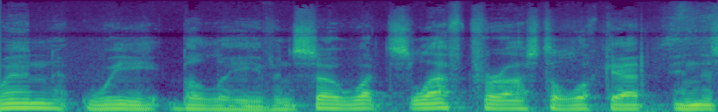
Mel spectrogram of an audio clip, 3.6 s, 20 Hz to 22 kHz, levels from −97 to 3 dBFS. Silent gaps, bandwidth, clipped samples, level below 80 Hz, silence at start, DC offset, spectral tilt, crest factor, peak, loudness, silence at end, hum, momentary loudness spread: none; 18.5 kHz; under 0.1%; -42 dBFS; 0 s; under 0.1%; -6 dB/octave; 14 dB; -6 dBFS; -23 LUFS; 0 s; none; 4 LU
